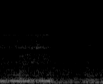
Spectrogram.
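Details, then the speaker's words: Little Australian bull terrier dog snoring: a low, rumbling snore, one breath's worth, fading in the second half. "I don't know if you can hear my dog snoring little Australian bull terrier"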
